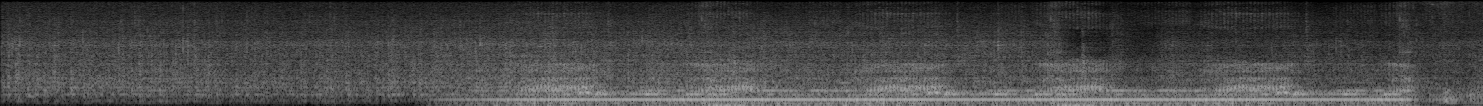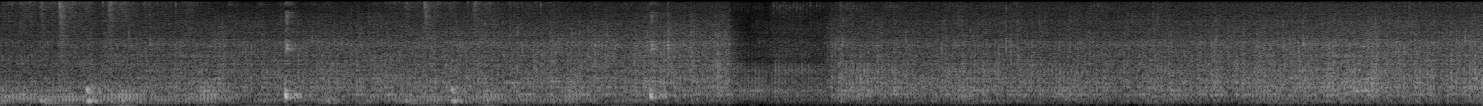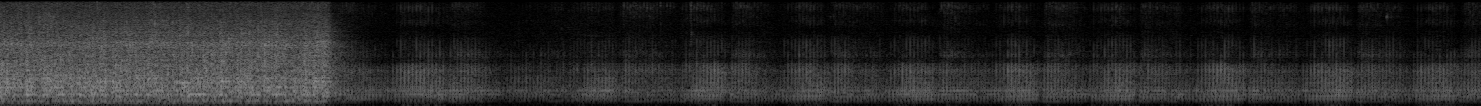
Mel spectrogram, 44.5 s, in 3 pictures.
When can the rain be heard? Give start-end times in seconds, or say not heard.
0.0-33.0.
